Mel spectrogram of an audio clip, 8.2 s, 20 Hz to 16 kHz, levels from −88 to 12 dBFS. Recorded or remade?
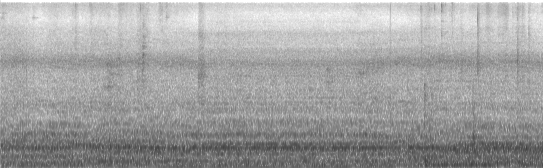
recorded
